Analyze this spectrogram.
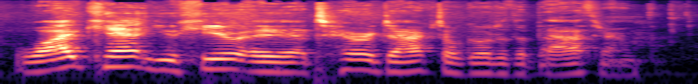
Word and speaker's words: pterodactyl: can't you hear a pterodactyl go to the bathroom because the P is silent if I never had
